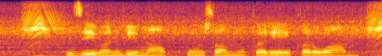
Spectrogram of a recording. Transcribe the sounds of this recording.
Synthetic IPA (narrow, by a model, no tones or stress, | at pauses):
ziːʋənbʱimãːkũːsəmkəɾeːkəɾʋaːm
